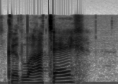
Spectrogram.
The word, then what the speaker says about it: Goodlatte: Goodlatte? It's spelled like good latte.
